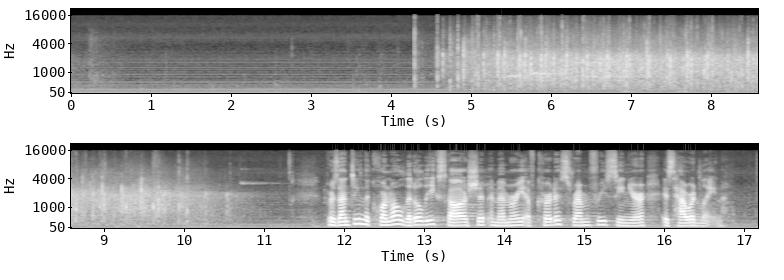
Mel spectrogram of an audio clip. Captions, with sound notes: (audience clapping) - Presenting the Cornwall Little League scholarship in memory of Curtis Ramfrey Sr is Howard Lane.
